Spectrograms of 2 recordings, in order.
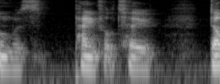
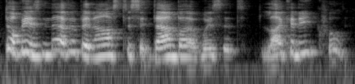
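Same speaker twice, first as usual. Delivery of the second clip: high, tearful elf voice; amazed at being treated as an equal; moved house elf; 10 semitones higher than usual. Acted.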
